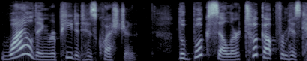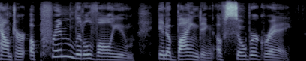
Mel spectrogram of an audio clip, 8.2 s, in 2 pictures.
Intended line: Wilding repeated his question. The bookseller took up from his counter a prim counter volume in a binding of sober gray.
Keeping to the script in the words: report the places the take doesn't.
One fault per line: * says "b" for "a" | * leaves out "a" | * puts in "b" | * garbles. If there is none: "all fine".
* says "little" for "counter"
